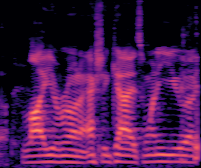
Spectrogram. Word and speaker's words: La Llorona: What's the pronunciation? - It is The Curse of La Llorona. - La Llorona - La Llorona, actually, guys, why don't you kill it.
